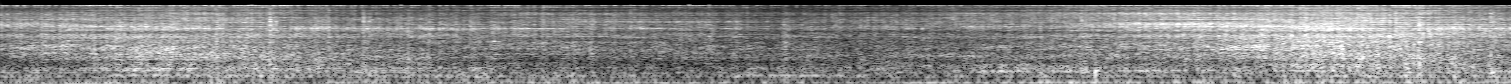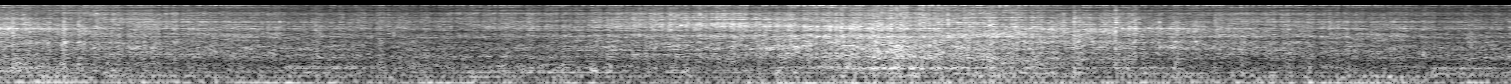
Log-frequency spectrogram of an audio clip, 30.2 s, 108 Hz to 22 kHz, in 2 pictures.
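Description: Small electric motor and gearing of a Playcraft 0-4-0 model locomotive whirring as it pulls its goods wagons around a circle of track. It grows louder and quieter in slow swells, loudest near the middle.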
